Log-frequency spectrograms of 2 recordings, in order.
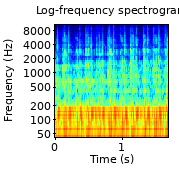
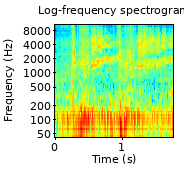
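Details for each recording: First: Small block Chevy 350 V8 with Quadrajet carburetor, timing set to 12 degrees initial and idle turned down, idling at a guessed 550–600 rpm: low, even, steady burble, no misses or throttle lag. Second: Small block Chevy 350 V8 in a square body truck, distributor loosened and turned to retard timing: idle drops low and rough, throttle blips rise lazily with lag; turning it back restores crisp response.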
